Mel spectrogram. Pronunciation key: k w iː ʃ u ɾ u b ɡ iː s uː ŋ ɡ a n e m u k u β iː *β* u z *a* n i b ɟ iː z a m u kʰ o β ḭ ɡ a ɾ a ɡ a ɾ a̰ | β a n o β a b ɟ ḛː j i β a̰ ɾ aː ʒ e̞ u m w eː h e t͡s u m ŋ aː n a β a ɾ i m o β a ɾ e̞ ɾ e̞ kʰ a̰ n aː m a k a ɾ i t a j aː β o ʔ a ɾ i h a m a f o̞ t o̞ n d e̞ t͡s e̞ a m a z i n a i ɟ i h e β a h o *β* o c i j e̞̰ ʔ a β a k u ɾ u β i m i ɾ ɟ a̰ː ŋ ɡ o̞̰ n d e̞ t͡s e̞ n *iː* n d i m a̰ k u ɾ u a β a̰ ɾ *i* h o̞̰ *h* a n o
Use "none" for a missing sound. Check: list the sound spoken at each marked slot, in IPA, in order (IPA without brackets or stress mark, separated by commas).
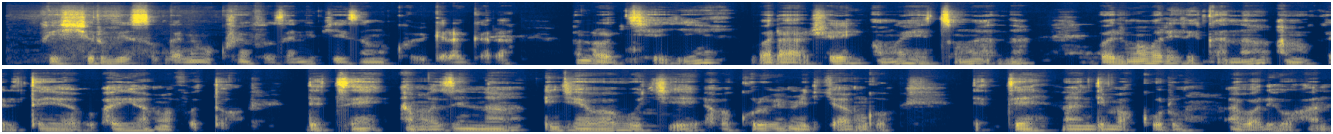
v, a, β, aː, i, h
